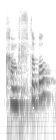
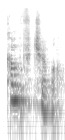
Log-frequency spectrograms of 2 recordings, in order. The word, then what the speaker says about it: comfortable: it's better to say it has two pronunciation the British pronunciation comfortable or the American pronunciation comfortable how does that sound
